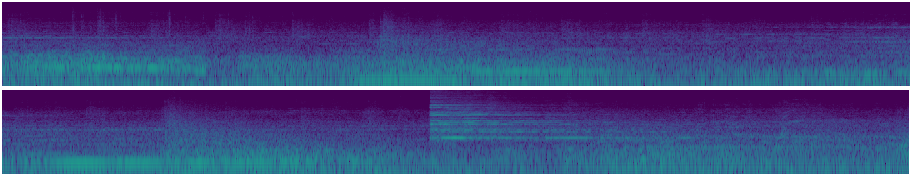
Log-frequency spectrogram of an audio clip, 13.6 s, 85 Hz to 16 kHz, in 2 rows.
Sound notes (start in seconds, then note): 10.0 bell ringing; 12.6 dramatic music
